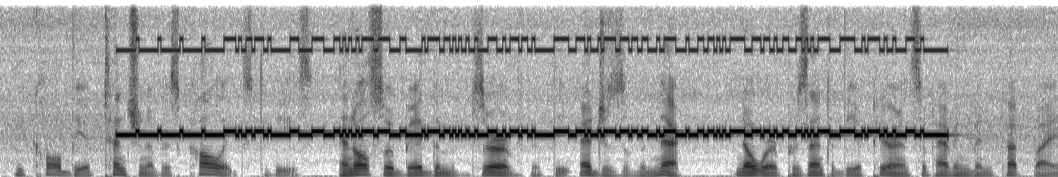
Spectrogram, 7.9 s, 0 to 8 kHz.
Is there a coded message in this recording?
Yes: RTTY (45.45 baud, 170 Hz shift) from 0.9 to 7.1 s, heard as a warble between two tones, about 2000 Hz centre, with speech in English. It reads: MOREOVER, THE COURT WROTE,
